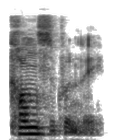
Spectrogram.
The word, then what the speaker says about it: consequently: we have this word consequently how many syllables is that consequently like four syllables the stress is on the first syllable and so therefore again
